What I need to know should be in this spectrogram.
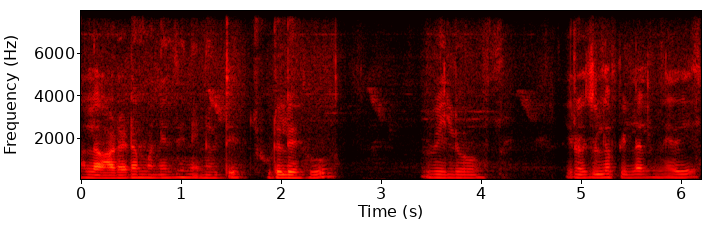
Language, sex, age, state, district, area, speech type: Telugu, male, 18-30, Telangana, Ranga Reddy, urban, spontaneous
